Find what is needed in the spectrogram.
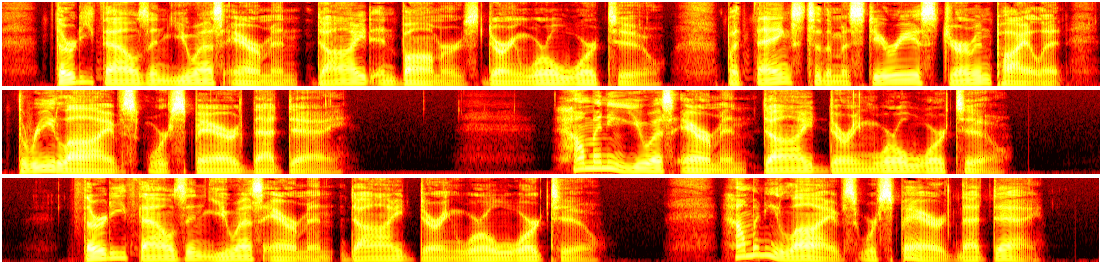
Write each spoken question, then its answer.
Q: How many lives were spared that day?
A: Three lives were spared that day.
